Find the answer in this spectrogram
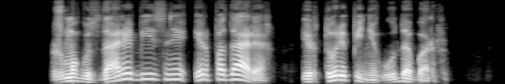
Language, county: Lithuanian, Vilnius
